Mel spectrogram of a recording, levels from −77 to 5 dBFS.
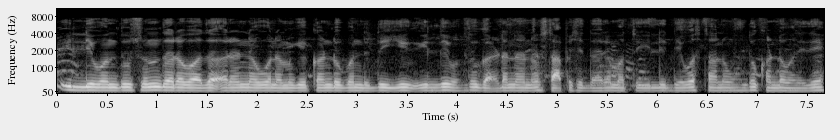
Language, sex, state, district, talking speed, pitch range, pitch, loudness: Kannada, male, Karnataka, Belgaum, 115 wpm, 110-115 Hz, 110 Hz, -16 LUFS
